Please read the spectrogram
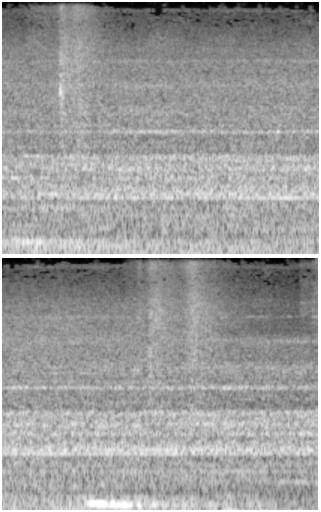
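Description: Kone MiniSpace service lift in operation, heard inside the car: a steady low rumble and hum, with a brief louder low hum about four seconds in.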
